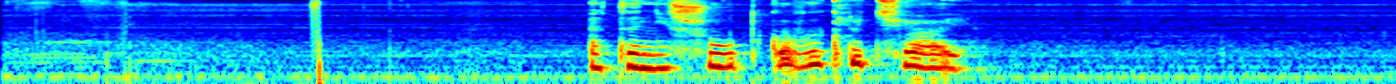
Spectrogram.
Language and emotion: Russian, sad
